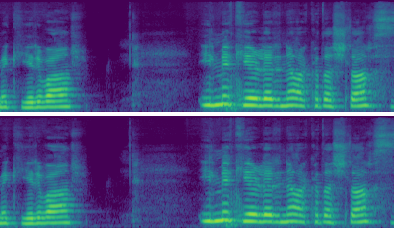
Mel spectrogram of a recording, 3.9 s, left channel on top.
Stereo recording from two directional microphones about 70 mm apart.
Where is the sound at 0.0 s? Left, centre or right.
Left.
